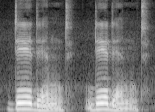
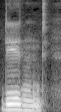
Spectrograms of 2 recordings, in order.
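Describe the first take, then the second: First: "didn't" as two syllables, DID-ent; full-vowel didn't. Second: "Didn't" as did-nt, held n, no second vowel; reduced didn't. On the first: Teacher offering another option, "didn't" said as did-ent. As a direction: sound a clear e before the n in "didn't". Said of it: "Ou você pode falar". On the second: Teacher giving the preferred form, "Didn't" with syllabic n. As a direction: go from d straight into n in "Didn't". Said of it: "que é a forma que eu gosto de fazer". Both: Shown as a demonstration.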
